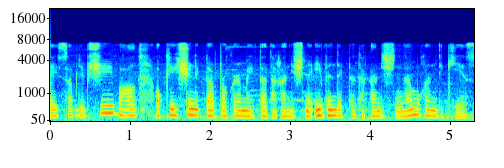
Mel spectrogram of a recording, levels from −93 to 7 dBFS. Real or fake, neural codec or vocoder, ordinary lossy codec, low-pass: real; none; none; 7.2 kHz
